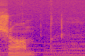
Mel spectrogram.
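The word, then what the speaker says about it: Seam: No, I need to go talk to Seem, pronounced Sham.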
